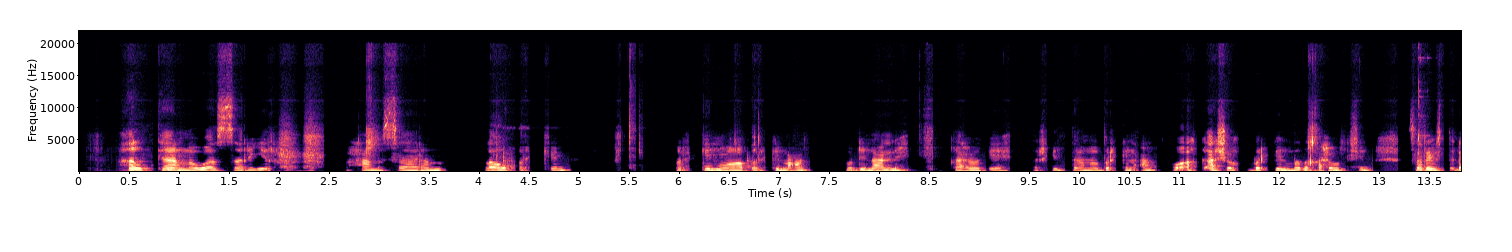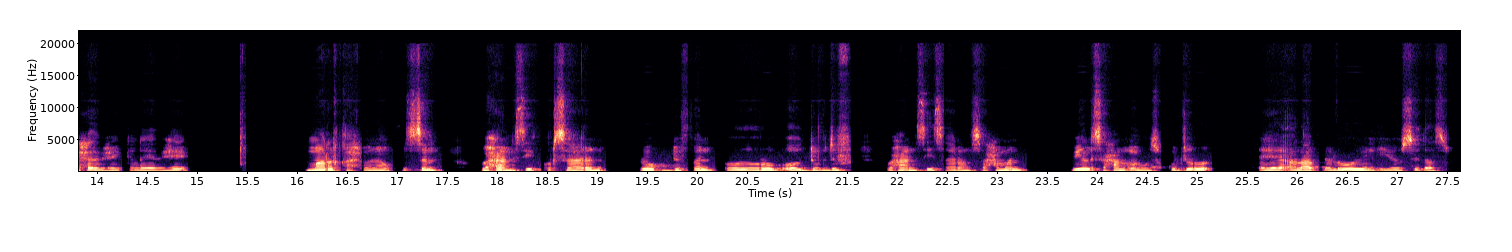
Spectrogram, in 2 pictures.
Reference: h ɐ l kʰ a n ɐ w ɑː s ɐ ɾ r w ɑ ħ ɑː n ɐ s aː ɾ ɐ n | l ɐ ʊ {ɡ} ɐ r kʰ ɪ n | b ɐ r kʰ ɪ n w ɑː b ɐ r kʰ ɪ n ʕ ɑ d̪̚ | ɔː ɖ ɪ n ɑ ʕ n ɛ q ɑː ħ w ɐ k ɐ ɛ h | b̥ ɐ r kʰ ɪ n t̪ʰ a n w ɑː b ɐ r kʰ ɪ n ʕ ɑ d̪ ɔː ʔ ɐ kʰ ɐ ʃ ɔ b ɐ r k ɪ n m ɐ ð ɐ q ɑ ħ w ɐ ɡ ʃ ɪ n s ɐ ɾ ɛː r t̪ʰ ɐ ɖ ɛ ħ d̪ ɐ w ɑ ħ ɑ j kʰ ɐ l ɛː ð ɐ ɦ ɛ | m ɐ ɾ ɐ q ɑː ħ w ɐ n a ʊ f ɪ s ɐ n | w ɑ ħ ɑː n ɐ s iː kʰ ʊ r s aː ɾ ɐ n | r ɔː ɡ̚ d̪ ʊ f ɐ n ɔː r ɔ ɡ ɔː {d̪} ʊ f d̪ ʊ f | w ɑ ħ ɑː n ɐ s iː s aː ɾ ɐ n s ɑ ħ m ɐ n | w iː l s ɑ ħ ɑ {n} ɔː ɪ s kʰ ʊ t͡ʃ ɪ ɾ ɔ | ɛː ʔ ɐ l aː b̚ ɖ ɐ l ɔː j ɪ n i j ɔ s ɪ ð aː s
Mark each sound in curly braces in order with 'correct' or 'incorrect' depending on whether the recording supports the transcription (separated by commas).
incorrect, correct, correct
